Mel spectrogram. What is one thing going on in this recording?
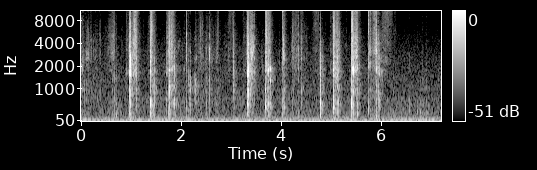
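Playing cards shuffle with quick crisp clicks.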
